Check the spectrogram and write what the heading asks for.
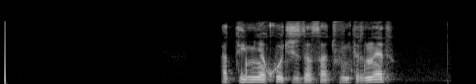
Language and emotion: Russian, angry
